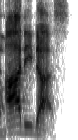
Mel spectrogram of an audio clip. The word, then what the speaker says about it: Adidas: he over there anyways people are pushing back on your pronunciation of Adidas which I agree with um it's Adidas oh that's tough man uh that's that's the correct way to say itas that's a tough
